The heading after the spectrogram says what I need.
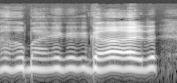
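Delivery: put-on blubbering like a little baby. Retelling a show scene, imitating Marcus blubbering like a baby. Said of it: "Like a little baby blubbering".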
